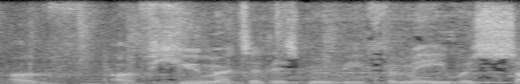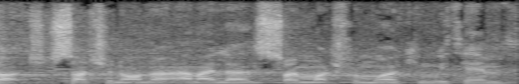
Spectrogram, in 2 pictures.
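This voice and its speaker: A man telling an earnest, excited story about meeting a hero on set. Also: medium pitch, brisk, far from the mic. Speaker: actor in press interview. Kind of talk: recounting a memory. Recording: echoey hall with music behind.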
